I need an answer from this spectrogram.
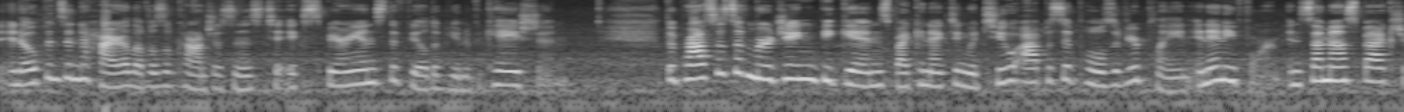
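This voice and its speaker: Reading oracle cards aloud as a spiritual card reader, a woman declares their messages in a solemn, mystical manner, with occasional casual asides. Her voice is a little high. Some hiss or hum is audible.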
